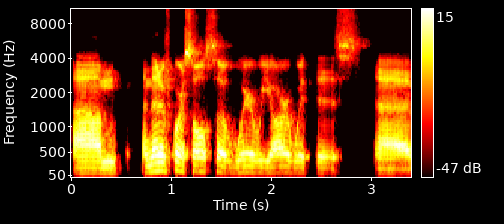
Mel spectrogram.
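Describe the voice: Here a man speaks with an American accent in a fairly low voice. His pace is moderate.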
